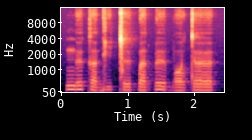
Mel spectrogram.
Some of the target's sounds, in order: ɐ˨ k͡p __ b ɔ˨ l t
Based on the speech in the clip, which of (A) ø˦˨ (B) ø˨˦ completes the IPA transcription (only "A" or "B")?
A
